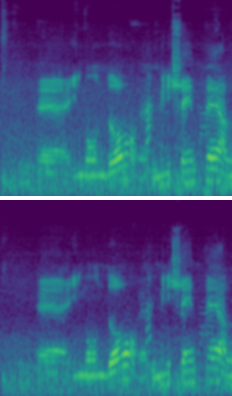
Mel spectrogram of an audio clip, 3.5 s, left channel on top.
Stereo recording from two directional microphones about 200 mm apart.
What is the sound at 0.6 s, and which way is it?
Speech, 40° right (ahead or behind).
